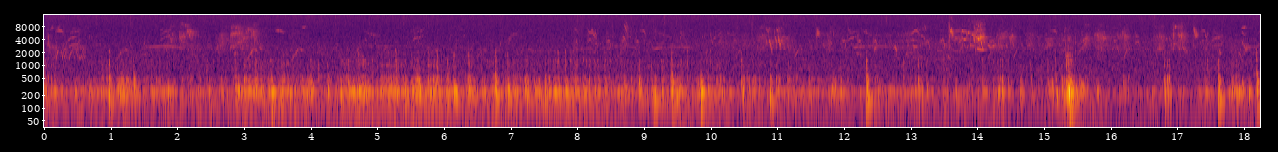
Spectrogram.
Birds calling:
Rüppell's Starling (Lamprotornis purpuroptera)

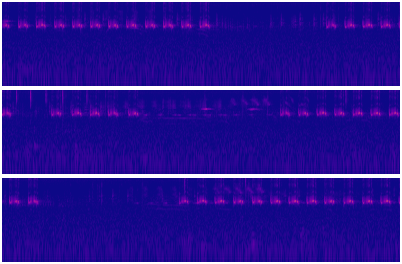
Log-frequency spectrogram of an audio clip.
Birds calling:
Yellow-breasted Apalis (Apalis flavida), Pale Prinia (Prinia somalica), Pygmy Batis (Batis perkeo)

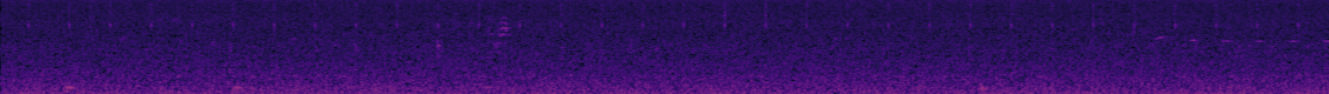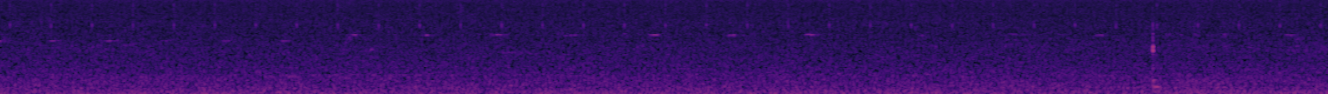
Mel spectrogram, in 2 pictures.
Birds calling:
White-browed Robin-Chat (Cossypha heuglini)

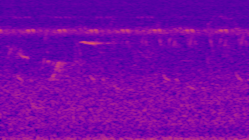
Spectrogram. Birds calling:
Red-faced Crombec (Sylvietta whytii)

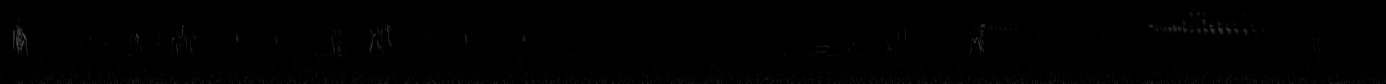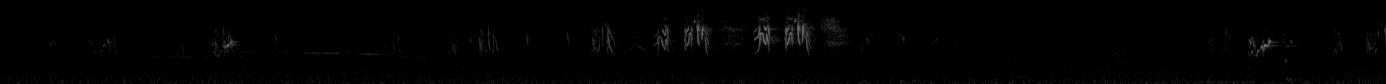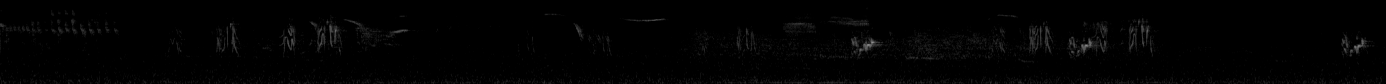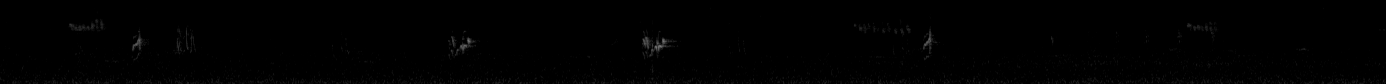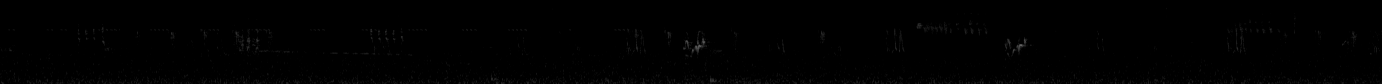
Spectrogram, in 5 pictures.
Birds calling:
Mariqua Sunbird (Cinnyris mariquensis), Purple Grenadier (Granatina ianthinogaster), Common Bulbul (Pycnonotus barbatus), White-browed Sparrow-Weaver (Plocepasser mahali)

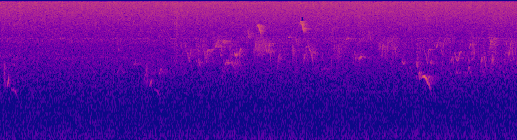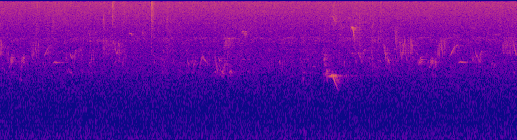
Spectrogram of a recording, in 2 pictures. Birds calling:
African Black-headed Oriole (Oriolus larvatus)

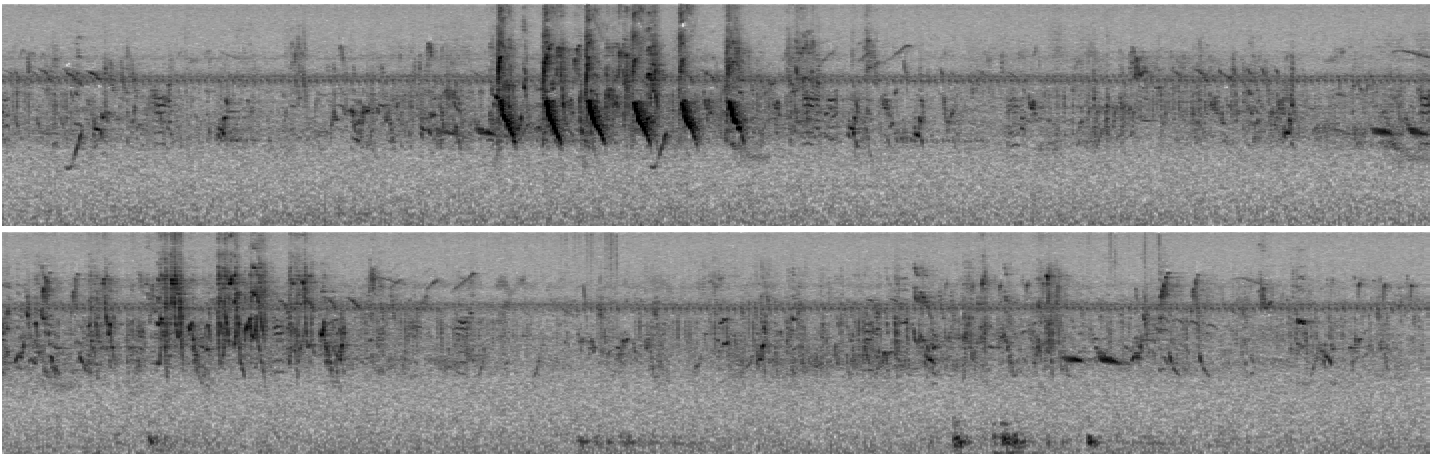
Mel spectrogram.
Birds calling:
White-browed Sparrow-Weaver (Plocepasser mahali), Black-backed Puffback (Dryoscopus cubla), African Bare-eyed Thrush (Turdus tephronotus)

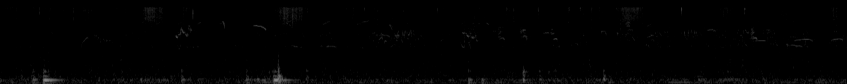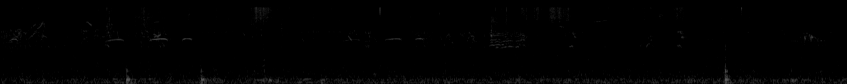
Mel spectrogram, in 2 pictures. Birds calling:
Gabar Goshawk (Micronisus gabar)

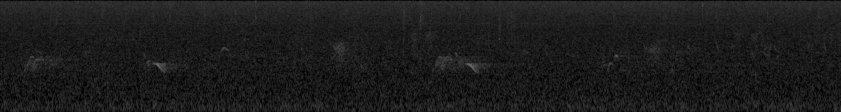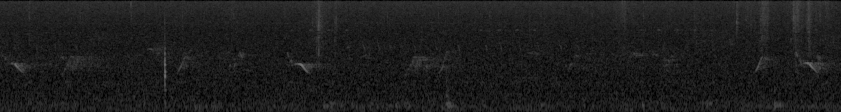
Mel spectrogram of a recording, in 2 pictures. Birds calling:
African Black-headed Oriole (Oriolus larvatus)

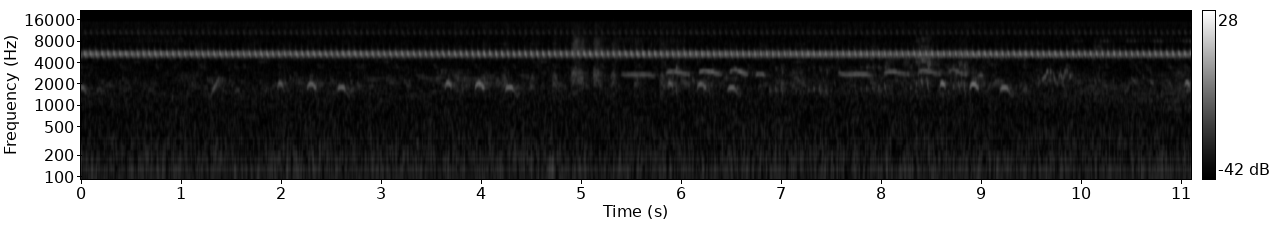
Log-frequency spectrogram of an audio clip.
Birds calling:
Dideric Cuckoo (Chrysococcyx caprius), Red-chested Cuckoo (Cuculus solitarius)

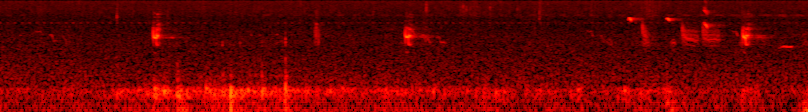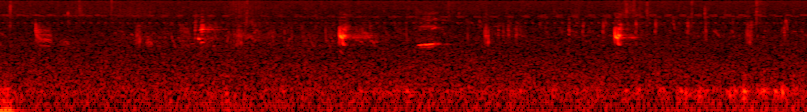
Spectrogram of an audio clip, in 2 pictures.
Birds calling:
Somali Tit (Melaniparus thruppi), Fork-tailed Drongo (Dicrurus adsimilis)

